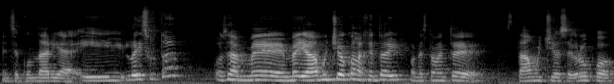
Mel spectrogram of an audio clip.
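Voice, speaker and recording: Over noticeable background noise and audible room echo, a man talks fairly quickly in a high pitch. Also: ordinary pitch variation. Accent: Mexican. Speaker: podcast co-host. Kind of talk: casual chat.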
